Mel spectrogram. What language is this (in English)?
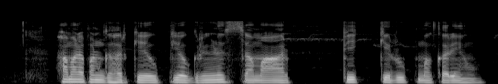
Chhattisgarhi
